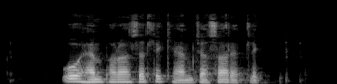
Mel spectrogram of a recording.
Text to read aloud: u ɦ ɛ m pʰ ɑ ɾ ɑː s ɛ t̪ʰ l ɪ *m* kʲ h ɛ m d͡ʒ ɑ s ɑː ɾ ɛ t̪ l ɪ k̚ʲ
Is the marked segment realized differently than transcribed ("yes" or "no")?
yes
